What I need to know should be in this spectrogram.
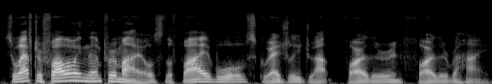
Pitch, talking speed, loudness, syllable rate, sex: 105 Hz, 185 wpm, -21 LUFS, 5.5 syllables/s, male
